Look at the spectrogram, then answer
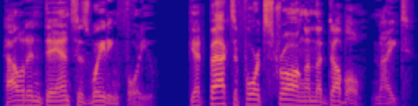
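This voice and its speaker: A man voicing a stern, loyal military captain in a video game, speaking in a formal, measured and authoritative way. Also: mid-range voice, expressive, a bit bright, no echo, clean studio sound, lightly acted. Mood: commanding. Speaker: military officer giving orders and briefings. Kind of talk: scripted video game voice acting.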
